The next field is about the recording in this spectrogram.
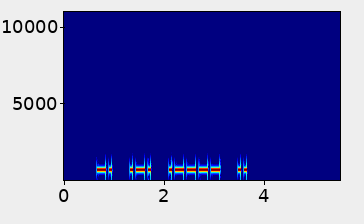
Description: Morse code, heard as a keyed tone, about 20 wpm, spaced as for 15 wpm, 700 Hz. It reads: NR1I
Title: 147 Lesson 24g - Letter y - Call Signs 20wpm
